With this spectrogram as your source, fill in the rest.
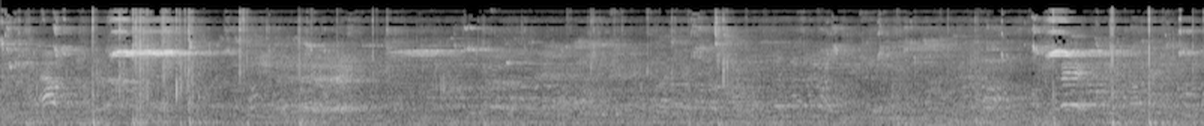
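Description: Players call out and shout to each other in a large echoing hall.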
